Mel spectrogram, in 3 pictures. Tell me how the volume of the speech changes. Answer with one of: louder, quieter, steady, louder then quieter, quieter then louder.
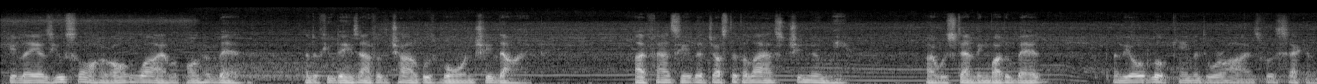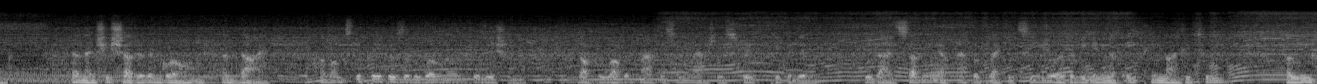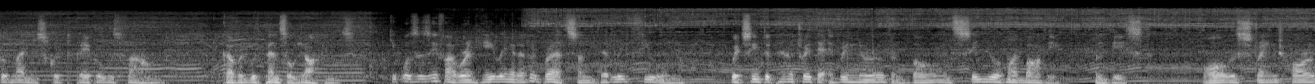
quieter then louder.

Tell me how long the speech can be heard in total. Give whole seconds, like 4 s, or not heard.
38 s.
